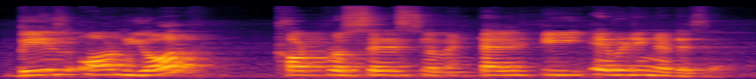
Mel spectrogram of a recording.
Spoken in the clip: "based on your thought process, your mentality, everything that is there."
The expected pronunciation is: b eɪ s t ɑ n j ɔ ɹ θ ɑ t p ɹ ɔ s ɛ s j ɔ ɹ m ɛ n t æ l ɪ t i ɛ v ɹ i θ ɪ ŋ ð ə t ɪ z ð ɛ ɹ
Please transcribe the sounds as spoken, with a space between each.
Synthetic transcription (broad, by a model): b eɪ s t ɑ n j ɔ ɹ t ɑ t p ɹ ɔ s ɛ s j ɔ ɹ m ɛ n t æ l ɪ t i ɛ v ɹ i t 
